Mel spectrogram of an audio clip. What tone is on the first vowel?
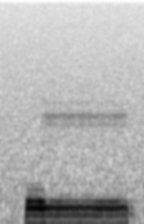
low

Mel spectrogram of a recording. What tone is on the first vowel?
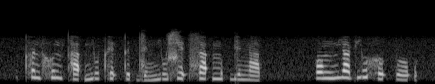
falling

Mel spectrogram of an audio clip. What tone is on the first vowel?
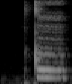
high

